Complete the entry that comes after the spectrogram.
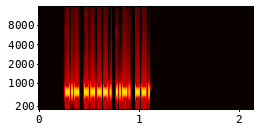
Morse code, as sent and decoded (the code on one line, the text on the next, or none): -.- ----. ..-. --.
K9FG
